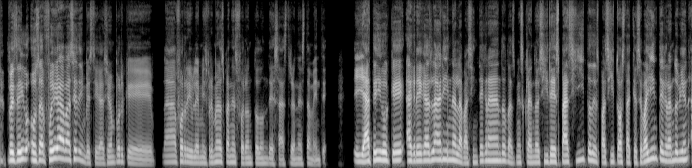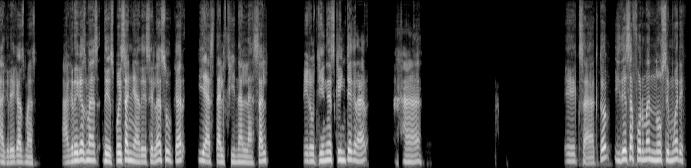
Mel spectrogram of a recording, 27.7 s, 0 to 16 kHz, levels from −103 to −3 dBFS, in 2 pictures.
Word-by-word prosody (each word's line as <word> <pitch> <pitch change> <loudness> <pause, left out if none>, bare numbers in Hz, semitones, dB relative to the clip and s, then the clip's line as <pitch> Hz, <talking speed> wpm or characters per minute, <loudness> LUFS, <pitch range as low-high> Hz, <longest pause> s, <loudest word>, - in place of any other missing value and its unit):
pues, 175 -1 +7
te 175 - +5
digo, 205 +3 +5
o 175 -2 +3
sea, 175 -1 +2
fue 200 +7 +5
a 215 - +7
base 195 0 +1
de 185 - -5
investigación 120 -3 -8
porque, 105 -10 -7 0.2
ah, 140 0 -7
fue 150 +4 -2
horrible, 125 -4 -4
mis 120 -2 -9
primeros 140 +2 -5
panes 135 -2 -7
fueron 115 0 -8
todo 110 -1 -7
un 110 0 -12
desastre, 105 +1 -10
honestamente. 100 -3 -12 0.5
Y 150 -1 -1
ya 150 +2 +8
te 175 - +2
digo 180 -1 +6
que 175 +3 +3
agregas 165 +1 +2
la 190 0 +4
harina, 190 -2 +2
la 145 -5 +1
vas 115 +1 -6
integrando, 165 +4 -1
vas 125 -5 -6
mezclando 125 0 -5
así, 130 +3 -5
despacito, 150 +6 0
despacito, 145 -2 -3
hasta 135 -3 -1
que 125 0 -7
se 135 - -4
vaya 165 +8 +4
integrando 180 -5 0
bien, 185 +2 +1
agregas 135 +1 -2
más, 125 -5 -7 0.5
agregas 165 +8 +2
más, 175 -2 +1
después 165 +2 +2
añades 145 -7 +3
el 145 +3 -1
azúcar 180 -1 0 0.2
y 175 -2 +1
hasta 140 0 0
el 140 - -1
final, 135 -2 -4
la 125 -1 -4
sal, 155 +6 -1 0.7
pero 155 -1 -2
tienes 165 +2 +2
que 185 - +1
integrar 175 -2 +1 0.5
Ajá. 140 0 -4 2.8
Exacto, 155 - -3
y 170 -4 -5
de 190 - +5
esa 220 +4 +3
forma 195 0 +1
no 180 -1 +2
se 180 +3 +1
muere. 175 -1 -1
150 Hz, 155 wpm, -24 LUFS, 130-175 Hz, 2.8 s, ya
